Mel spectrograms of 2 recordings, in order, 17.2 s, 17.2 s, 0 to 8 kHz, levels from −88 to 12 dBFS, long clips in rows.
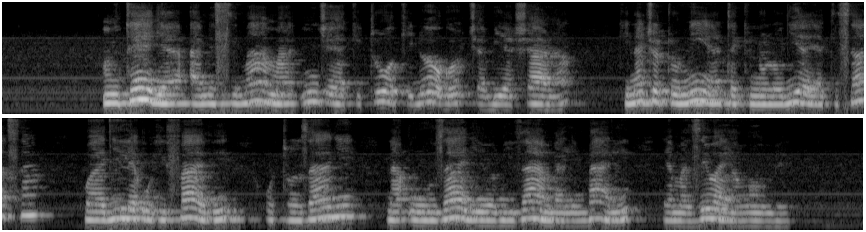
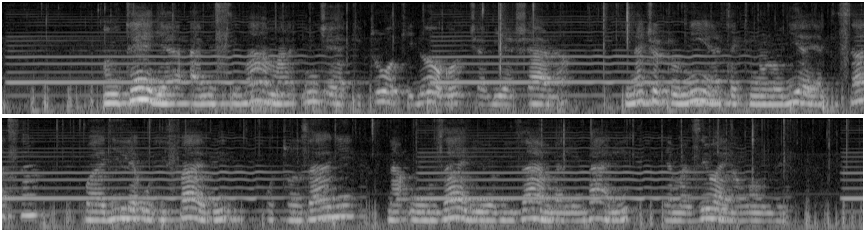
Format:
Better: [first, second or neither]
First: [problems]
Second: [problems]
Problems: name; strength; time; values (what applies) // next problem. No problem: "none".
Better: first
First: none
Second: background sound (Wind instrument, woodwind instrument + Fire); 10 dB below the speech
